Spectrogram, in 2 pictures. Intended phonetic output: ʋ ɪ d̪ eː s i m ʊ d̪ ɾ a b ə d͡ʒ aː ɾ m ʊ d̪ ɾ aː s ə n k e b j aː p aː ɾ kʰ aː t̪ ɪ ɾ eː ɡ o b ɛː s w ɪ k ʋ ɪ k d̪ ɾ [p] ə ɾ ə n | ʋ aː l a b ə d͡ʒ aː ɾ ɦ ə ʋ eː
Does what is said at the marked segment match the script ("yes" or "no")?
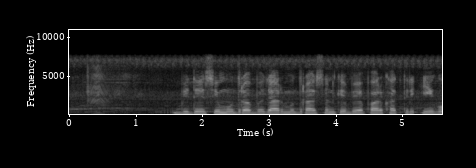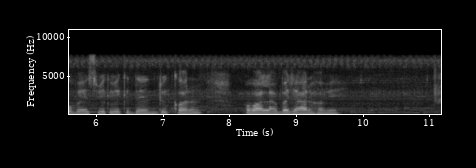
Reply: no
